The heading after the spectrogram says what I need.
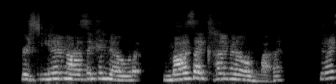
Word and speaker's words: Mazankova: Kristyna Mazankova, did I say that right? How do I pronounce it? Mazankova.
